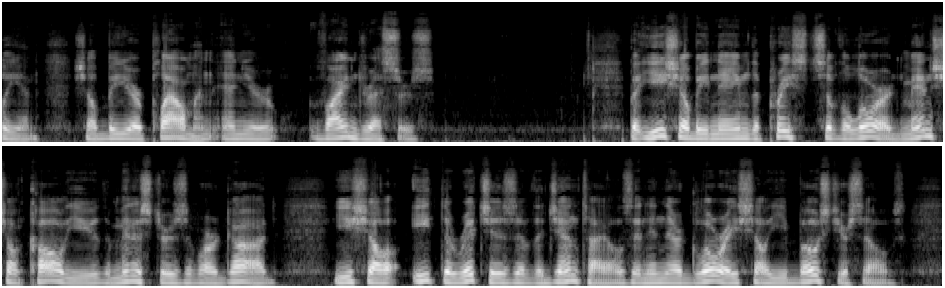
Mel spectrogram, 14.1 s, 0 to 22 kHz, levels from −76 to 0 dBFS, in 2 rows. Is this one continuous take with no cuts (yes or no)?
yes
